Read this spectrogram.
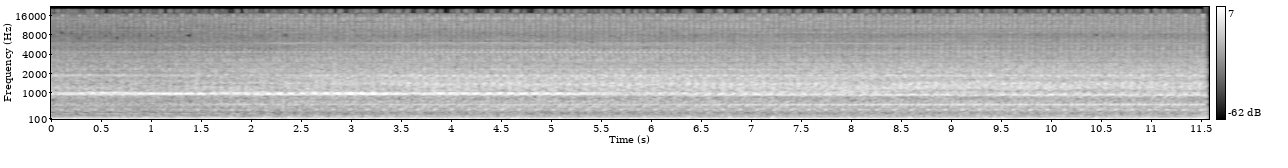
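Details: Subaru WRX idling: a thin, steady high whine sits clearly on top of a smooth petrol engine idle.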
